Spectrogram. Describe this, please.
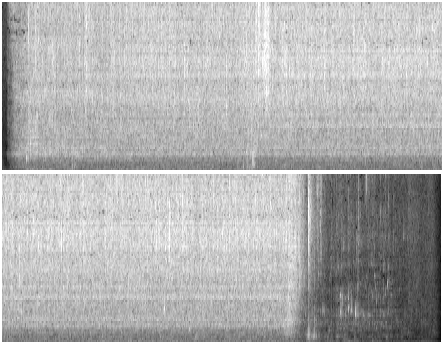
Sound of my bath water running.
bathroom, water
